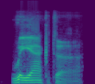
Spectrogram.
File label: "reactor", British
